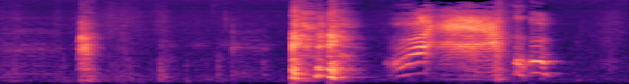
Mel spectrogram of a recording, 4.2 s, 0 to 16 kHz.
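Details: Father coughing and sneezing, heard as a few short, harsh adult coughs, while his 5-month-old baby laughs brightly; cough.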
